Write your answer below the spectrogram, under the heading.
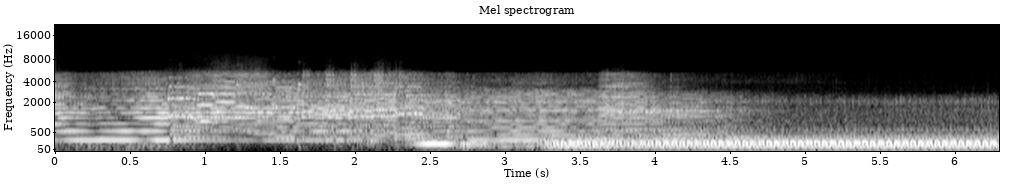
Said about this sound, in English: You will get that gun, and we will get in the car, and we will drive over the South Side Bridge, and you will throw that gun in the water.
